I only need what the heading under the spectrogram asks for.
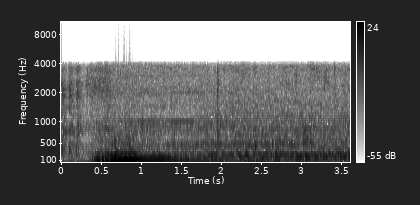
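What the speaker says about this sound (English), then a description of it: "That's the engine of the F-150." A Ford F-150 pickup truck engine starts with a loud catch and revs up, then settles into a steady, close rumbling idle with no talking.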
